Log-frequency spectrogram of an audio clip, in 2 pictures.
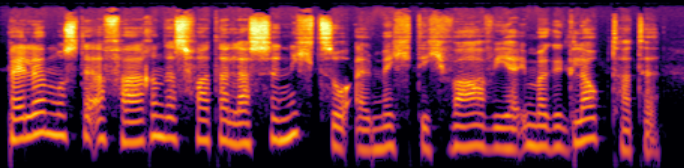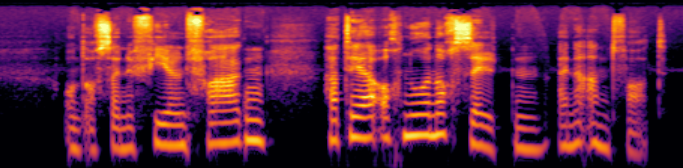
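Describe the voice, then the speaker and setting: Radio guy reading scripted intro, highish male voice, close dry mic. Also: expressive, moderate pace, a little mellow, dry recording. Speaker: presenter introducing a radio drama. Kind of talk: scripted narration, recap. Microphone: close studio microphone.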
